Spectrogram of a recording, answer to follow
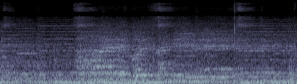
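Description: Mixed choir of men and women singing a gospel song together, holding sustained notes.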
